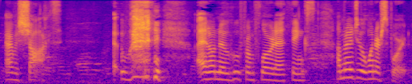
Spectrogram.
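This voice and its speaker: A woman in an interview, speaking in quick, stammering phrases. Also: mid-range voice, creaky.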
